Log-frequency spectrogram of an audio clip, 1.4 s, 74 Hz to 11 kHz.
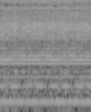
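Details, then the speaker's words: CM VO19 vacuum pump switched on with the air outlet switch closed, pumping down toward -29; quiet steady low drone with even pitch, pump running smoothly and normally. "And it'll just pump it all the way down to negative 29, and then the pump will shut itself"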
